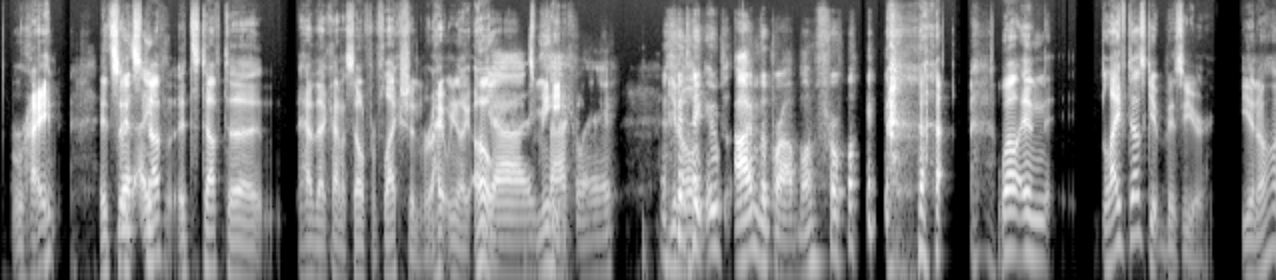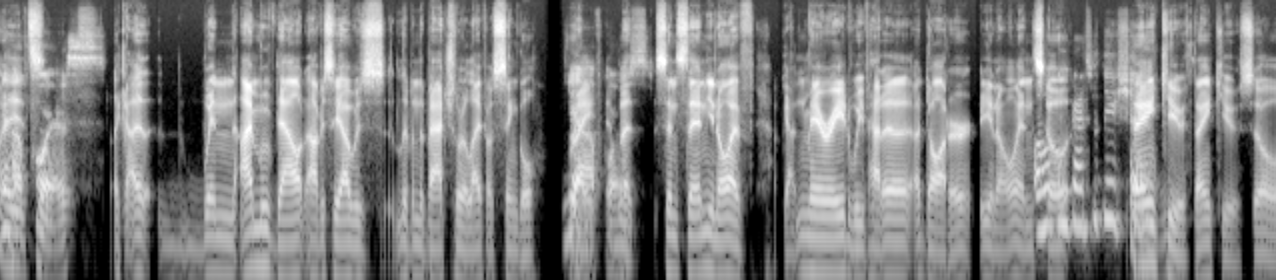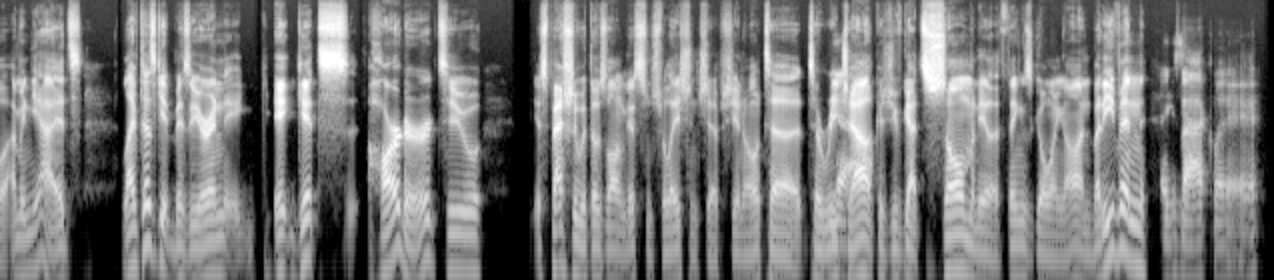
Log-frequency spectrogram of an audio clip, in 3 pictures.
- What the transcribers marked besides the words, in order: laughing while speaking: "Right?"; laughing while speaking: "right"; chuckle; laughing while speaking: "me"; tapping; laughing while speaking: "For what?"; laugh; other background noise; stressed: "so"
- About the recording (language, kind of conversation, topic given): English, unstructured, How do I manage friendships that change as life gets busier?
